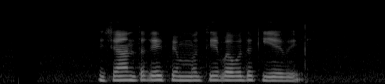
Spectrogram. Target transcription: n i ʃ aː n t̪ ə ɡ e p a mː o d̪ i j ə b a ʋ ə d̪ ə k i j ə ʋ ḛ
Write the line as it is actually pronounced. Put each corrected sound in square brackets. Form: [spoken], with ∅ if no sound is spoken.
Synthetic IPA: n i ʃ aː n t̪ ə ɡ e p [e] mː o [t̪] i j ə b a ʋ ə d̪ ə k i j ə ʋ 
